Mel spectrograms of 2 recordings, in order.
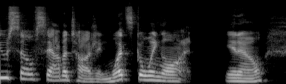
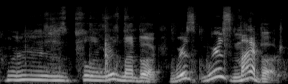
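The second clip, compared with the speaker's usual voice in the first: mimicking her dad; much slower than usual. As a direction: drag it out like a bumbling father. Mocking dad searching for book.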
